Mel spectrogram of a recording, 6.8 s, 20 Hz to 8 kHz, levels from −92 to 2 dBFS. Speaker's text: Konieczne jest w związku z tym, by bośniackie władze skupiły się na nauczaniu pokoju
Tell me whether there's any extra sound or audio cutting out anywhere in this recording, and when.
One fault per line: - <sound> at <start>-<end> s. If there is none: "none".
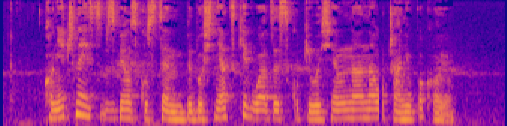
- dropout at 5.1-5.1 s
